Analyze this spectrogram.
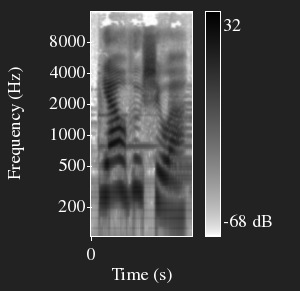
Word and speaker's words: Yahushua: the genuine messiah is yahushua accented on the syllable who 2.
